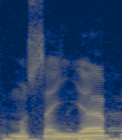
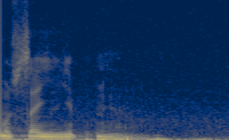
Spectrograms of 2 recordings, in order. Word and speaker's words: Musayyib: Ibn al-Musayyib, guru saya ada dua bacanya, Musayyab, Musayyib.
